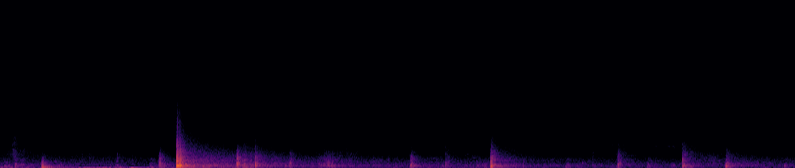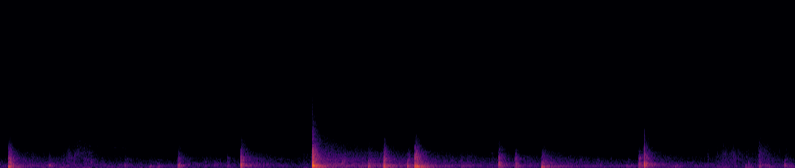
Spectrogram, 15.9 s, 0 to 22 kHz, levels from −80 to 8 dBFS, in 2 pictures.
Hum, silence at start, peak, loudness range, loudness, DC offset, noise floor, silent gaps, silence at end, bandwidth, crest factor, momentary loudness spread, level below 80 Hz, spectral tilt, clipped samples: none; 0 s; -10 dBFS; 11 LU; -40 LUFS; under 0.1%; -62 dBFS; none; 0 s; 9.6 kHz; 34 dB; 26 LU; -60 dBFS; -8 dB/octave; under 0.1%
